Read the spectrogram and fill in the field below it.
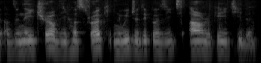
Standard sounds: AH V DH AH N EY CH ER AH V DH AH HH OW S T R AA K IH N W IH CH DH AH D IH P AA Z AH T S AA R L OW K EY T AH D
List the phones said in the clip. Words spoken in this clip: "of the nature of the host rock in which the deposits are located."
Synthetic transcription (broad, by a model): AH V DH AH N EY CH ER AH V DH AH HH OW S T R AA K IH N W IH CH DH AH D IH P AA Z AH T S AA R L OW K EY T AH D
